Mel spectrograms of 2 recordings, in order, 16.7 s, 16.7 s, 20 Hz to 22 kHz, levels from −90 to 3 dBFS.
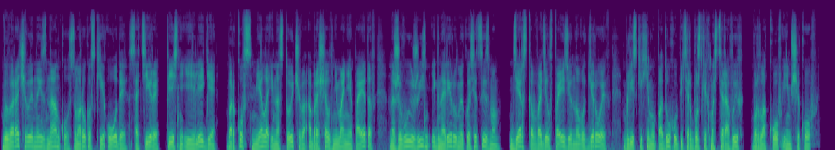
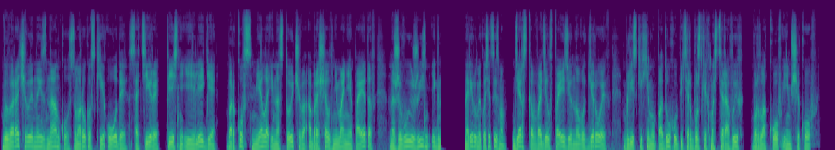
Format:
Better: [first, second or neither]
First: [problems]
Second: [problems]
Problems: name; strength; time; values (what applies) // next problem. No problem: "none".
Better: first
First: none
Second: audio freezing; at 9 s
